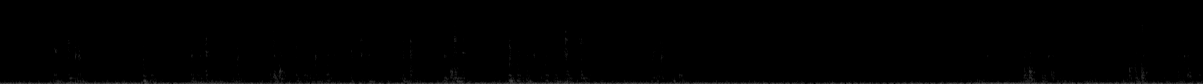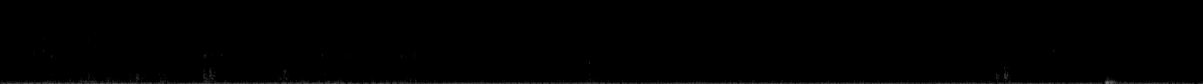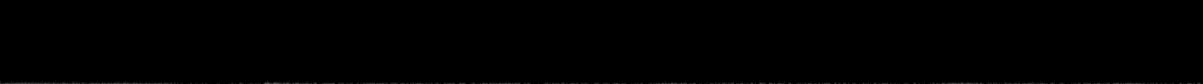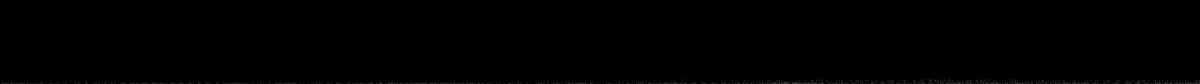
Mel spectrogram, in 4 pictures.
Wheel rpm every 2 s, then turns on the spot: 0, 0, 0, 0, 0, 0, 0, 0, 0, 0, 0, 0, 0, 0, 0, 0, 0, 0, 0, 0, 0, 0, 0, 0.
none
